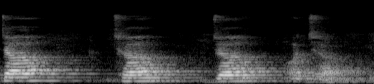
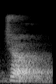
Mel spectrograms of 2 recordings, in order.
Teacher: एक संघर्ष के साथ वायु निकलती है। जैसे कि आप उच्चारण करें च, बाद में आप देखेंगे कि वायु निकल रही है, वायु मुख से निकल रही है, तो वो किस में आएगा, स्पर्श संघर्षी में।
